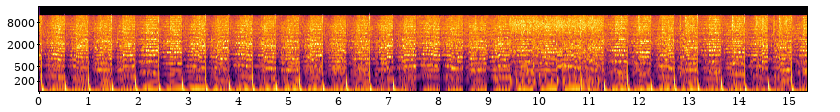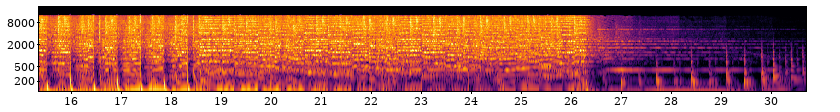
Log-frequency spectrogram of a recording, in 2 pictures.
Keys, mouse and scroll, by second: 4.1-6.8 drag, 8.1 ctrl+KP_Add, 9.2 KP_1, 11.9 r, 14.6 g, 22.1 b, 24.8 z, 27.2 b.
